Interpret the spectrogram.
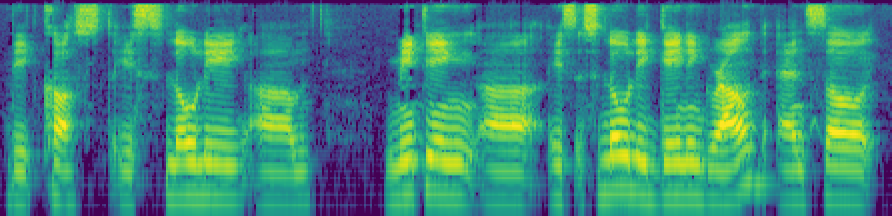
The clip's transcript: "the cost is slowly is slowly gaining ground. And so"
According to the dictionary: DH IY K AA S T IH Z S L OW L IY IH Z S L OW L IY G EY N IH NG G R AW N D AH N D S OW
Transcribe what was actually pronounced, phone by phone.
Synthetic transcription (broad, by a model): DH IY K AA S T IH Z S L OW L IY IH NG S L OW L IY G EY N IH NG G R AW N D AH N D S OW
